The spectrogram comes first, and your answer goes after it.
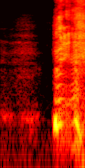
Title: three sneezes for you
